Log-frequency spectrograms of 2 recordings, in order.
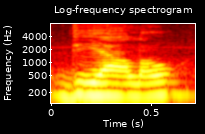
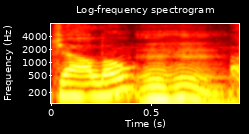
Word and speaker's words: Diallo: the Souls, the Jallos, you say the Diallo, like Amadou Diallo, the Souls, but it's pronounced Jallo, the Barrys, and the Ba.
